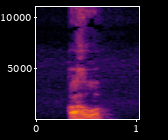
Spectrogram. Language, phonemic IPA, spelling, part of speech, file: Moroccan Arabic, /qah.wa/, قهوة, noun, LL-Q56426 (ary)-قهوة.wav
- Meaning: 1. coffee 2. coffee shop, café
